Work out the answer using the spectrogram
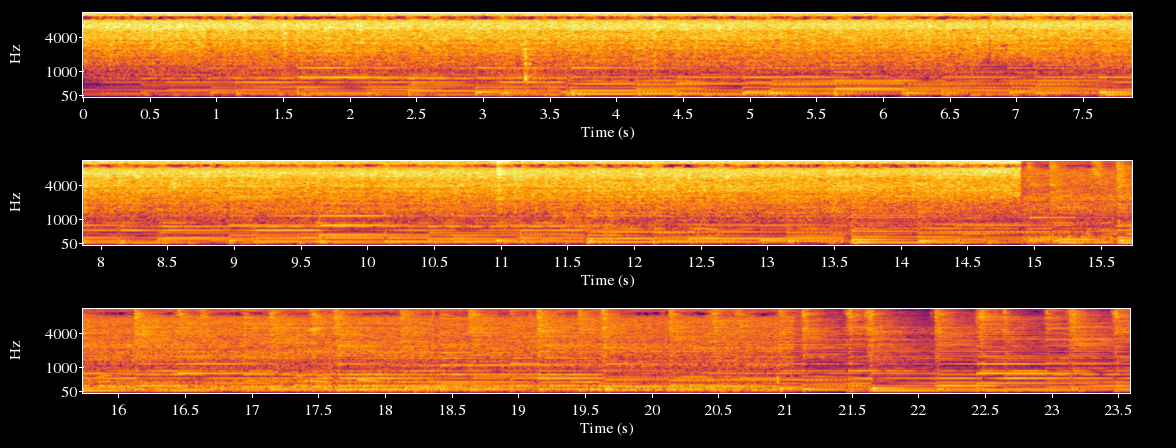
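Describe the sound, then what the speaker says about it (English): Roast beef chunks searing in a pan before pressure canning, a loud, dense, crackling sizzle that runs unbroken throughout, close up with no speech. "I am searing my roast beef before I can it."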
